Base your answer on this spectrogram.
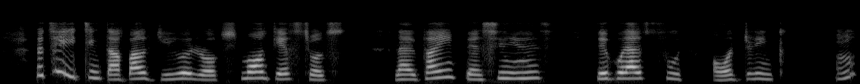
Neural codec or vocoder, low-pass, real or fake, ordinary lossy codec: codec, 16 kHz, 0.5 kbps, FunCodec, trained on Chinese and English, 25 frames a second; 7.2 kHz; fake; none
